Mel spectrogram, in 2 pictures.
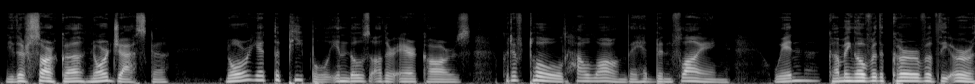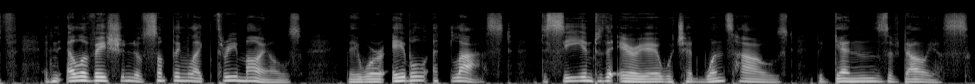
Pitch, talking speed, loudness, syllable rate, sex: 140 Hz, 170 wpm, -21 LUFS, 4.7 syllables/s, male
